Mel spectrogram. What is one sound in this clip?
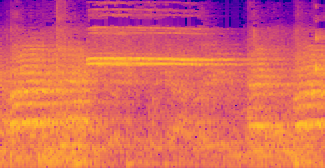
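A referee's whistle blows a sharp blast.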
